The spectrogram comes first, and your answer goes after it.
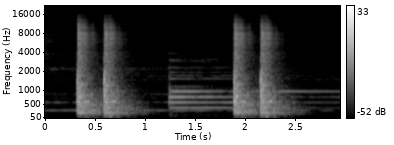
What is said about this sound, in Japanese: それは玄関のドアから私を見ているのだ。そして時折伺うようにドアをノックする。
